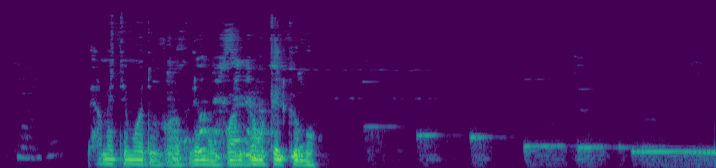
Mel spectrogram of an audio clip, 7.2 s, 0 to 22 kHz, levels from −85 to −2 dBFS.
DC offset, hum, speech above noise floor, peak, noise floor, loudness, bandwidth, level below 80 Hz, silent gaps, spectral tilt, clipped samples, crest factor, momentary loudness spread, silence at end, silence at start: under 0.1%; none; 40 dB; -8 dBFS; -64 dBFS; -26 LUFS; 13.5 kHz; -58 dBFS; none; -8 dB/octave; under 0.1%; 22 dB; 25 LU; 0 s; 0.15 s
